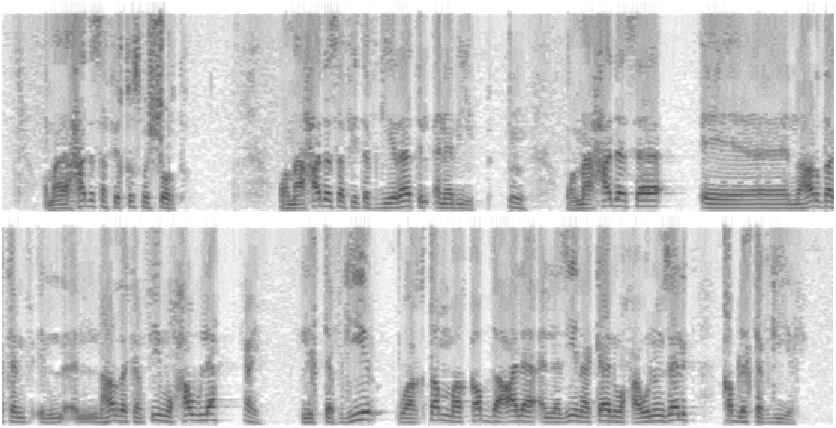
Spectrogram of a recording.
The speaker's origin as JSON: {"language": "Arabic", "country": "Egypt", "said": "نحن جميعا لنا خصوصية عامة كمصريين"}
